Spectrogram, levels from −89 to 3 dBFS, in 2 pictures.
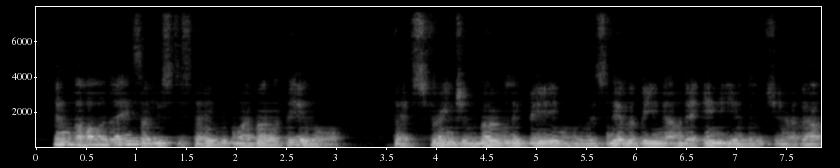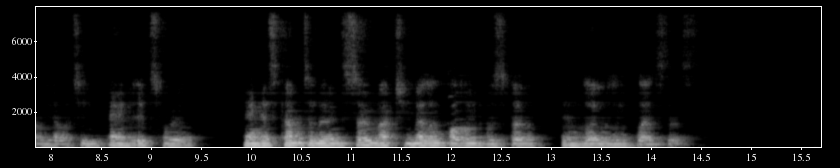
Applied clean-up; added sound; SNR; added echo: neural mask model DeepFilterNet 3.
